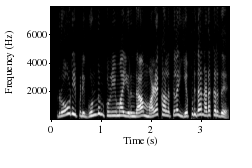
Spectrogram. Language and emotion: Tamil, angry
